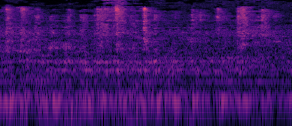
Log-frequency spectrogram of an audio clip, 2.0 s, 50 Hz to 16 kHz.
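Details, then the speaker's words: 2011 Toyota Camry on a lift, right rear wheel spinning free: low, rough steady growl; worn right rear wheel hub bearing near lockup, missed by dealer, replaced along with rear pads. "Sounds like a bearing. Could be the pad, but because they did say it had the inspection that they had."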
